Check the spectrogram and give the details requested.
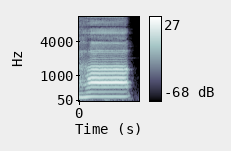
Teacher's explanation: ہا کے اوپر بھی کھڑا زبر ہے، اس کو ایک الف کے برابر کھینچیں گے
